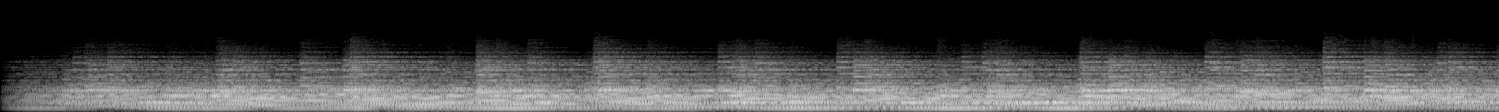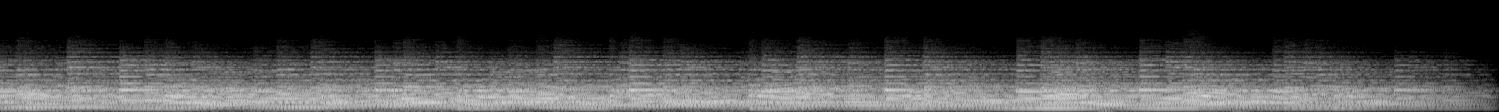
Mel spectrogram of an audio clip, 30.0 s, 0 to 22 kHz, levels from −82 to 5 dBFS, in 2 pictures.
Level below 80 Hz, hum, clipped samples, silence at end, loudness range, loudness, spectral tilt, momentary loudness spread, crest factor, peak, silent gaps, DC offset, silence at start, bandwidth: -54 dBFS; none; under 0.1%; 0.1 s; 2 LU; -17 LUFS; -10.5 dB/octave; 5 LU; 14 dB; -2 dBFS; none; under 0.1%; 0.15 s; 5.2 kHz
